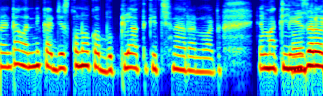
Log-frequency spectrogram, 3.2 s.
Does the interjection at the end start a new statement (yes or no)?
no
